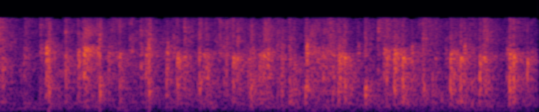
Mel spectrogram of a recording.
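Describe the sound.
Audience applause welcomes a presenter before an academic talk on lesbian history: dense, steady clapping from many hands, sustained and fairly loud throughout with no voices over it.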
